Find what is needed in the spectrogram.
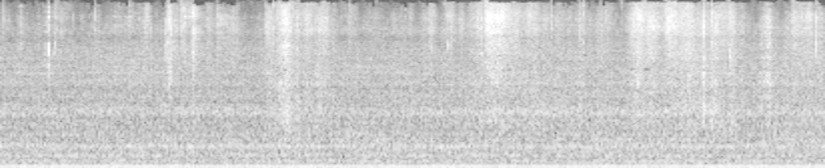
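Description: Quiet room tone: a steady low hum with a few faint, light ticks scattered through it.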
